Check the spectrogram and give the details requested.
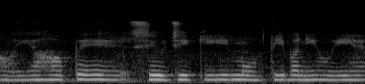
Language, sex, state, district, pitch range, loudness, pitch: Hindi, female, Bihar, Muzaffarpur, 210-220 Hz, -31 LUFS, 215 Hz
